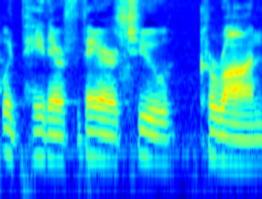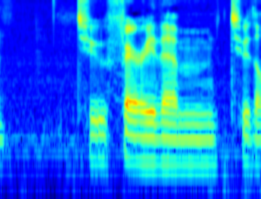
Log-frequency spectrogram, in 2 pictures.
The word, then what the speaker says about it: Charon: if you're talking about the Greek deity it's pronounced Quran Pluto also has a moon of the same spelling slash name but the moon is pronounced sure on Israel it appears that when we were struggling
